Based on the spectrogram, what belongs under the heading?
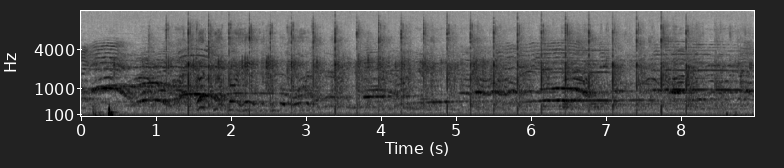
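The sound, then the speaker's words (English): Steady rhythmic hand clapping from a group keeps a fairly even beat throughout, mixed with a sustained musical drone and voices in the background, following one sharp loud hit at the start. “Your hand clap is just not a nonchalant hand clap.”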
